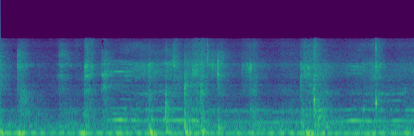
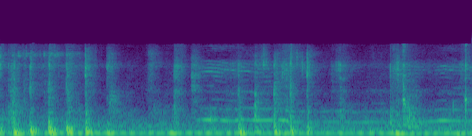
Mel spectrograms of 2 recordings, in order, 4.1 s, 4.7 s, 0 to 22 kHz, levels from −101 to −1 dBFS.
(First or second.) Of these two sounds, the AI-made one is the first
